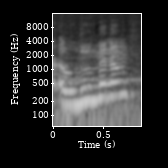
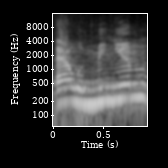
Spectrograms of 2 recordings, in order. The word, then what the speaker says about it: aluminium: let's make some more aluminum or aluminium or however you pronounce it depending on where you live i know that there is some debate over the proper pronunciation and let's let's make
